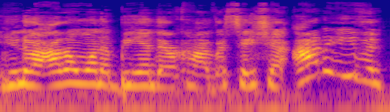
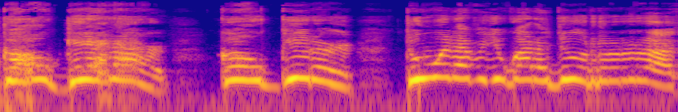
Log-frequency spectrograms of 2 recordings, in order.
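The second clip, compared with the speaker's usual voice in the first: angry, heated yelling; 5 semitones higher, 6 dB louder than usual. Retelling getting in a boy's face in an argument: retelling own yelling. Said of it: "So I'm in his face yelling at him".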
